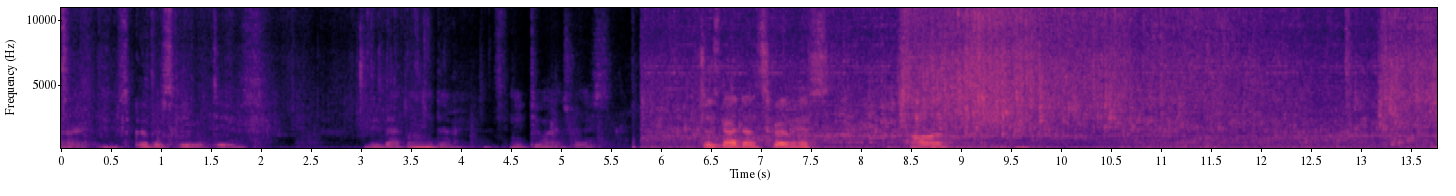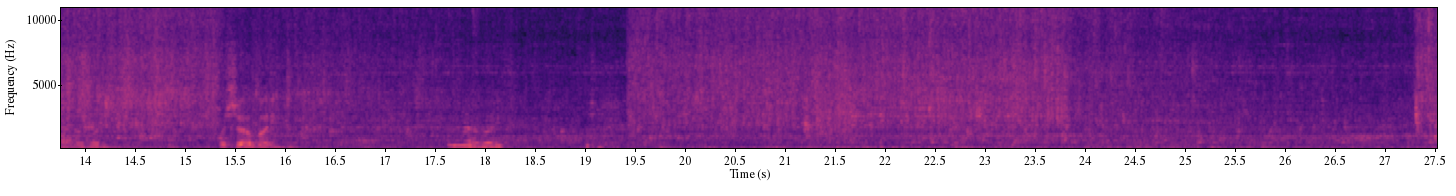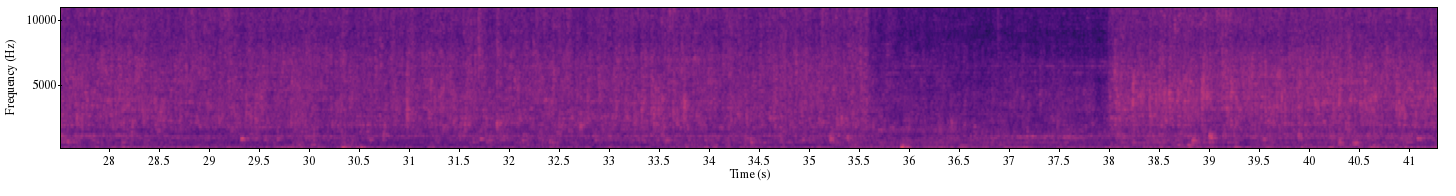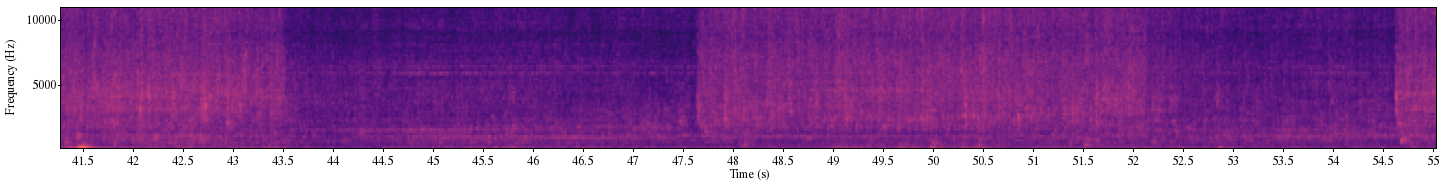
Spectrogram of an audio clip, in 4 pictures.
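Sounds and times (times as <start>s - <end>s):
water running into bathtub: 5.7s - 55.0s.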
